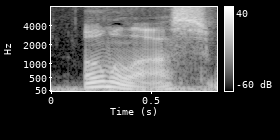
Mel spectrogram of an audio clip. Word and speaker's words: Omelas: Omelas, which is pronounced Omelas. She spells it out for you.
